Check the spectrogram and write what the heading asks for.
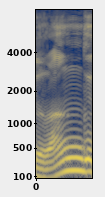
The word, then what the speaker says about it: رنگ: میں آ گیا ہوگا کہ جہاں بھی رنگ جو ہے آپ نے باندھنا ہو اس کو بھی آپ نے جو ہے وہ سے حرفی باندھنا ہے اور وہ فا کے وزن پر باندھنا ہے۔ جی ہاں، اور جہاں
